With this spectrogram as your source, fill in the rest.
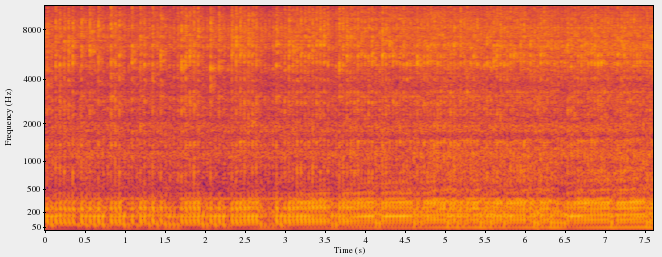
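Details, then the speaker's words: Small see-through single-cylinder turbo engine on newly adapted Amp-EFI and pump gasoline, lightly tuned: even, quick thumping with a steady low note; runs cleanly, better than on carburetor, though turbo holds much oil. "Isso foi incrível Essa coisa começou e correu bastante bom para o pouco de afinação que fiz"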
